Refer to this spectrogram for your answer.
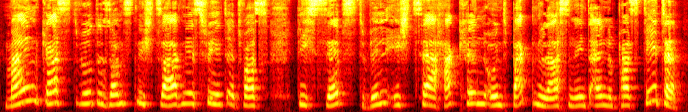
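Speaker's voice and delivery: a lord spitting accusation at his cook; raging outburst; furious duke. Acted.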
